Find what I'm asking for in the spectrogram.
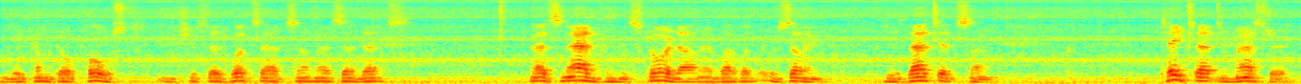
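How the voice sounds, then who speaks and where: A man with an American accent, fairly low in pitch, at a fairly slow pace with long, frequent pauses, over noticeable background noise. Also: ordinary pitch variation. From Washington State, USA. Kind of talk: oral history interview answer.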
